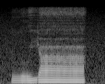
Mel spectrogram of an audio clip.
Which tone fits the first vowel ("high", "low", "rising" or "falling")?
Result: low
